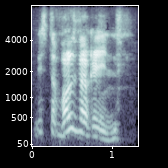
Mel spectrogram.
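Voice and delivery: put-on, attempted, very high German accent. The speaker tries out a german accent as announced, attempted german accent. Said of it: "trying to do a, a German accent".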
